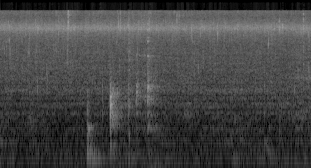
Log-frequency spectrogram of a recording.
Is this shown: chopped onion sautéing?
yes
